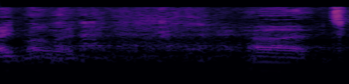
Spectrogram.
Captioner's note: laughter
